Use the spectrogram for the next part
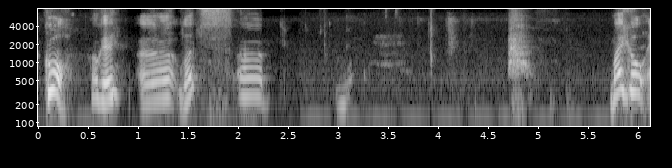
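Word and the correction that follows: Michel: Ansel. – Michelle Ansel. Michelle. See, you said this, and I'm stupid. Michelle Ansel. – You're not stupid. You're just pronouncing it the way it looks like it should be pronounced.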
